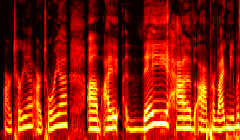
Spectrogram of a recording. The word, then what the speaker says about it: Arturia: Arturia.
